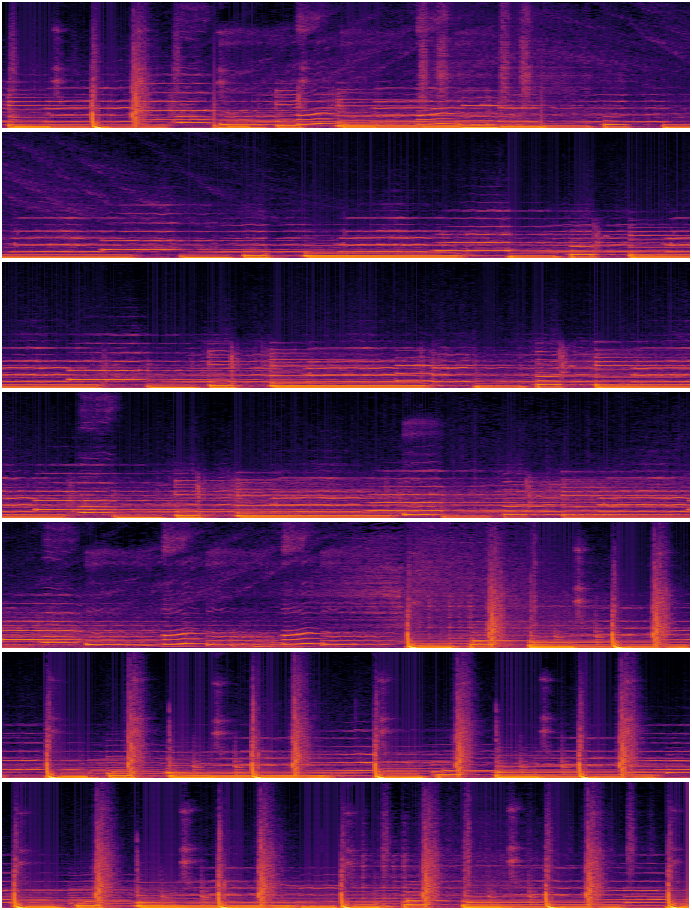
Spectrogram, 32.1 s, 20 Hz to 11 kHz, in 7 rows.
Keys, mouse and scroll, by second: 7.2 ctrl+click, 13.5 double click, 15.9 ctrl+click, 22.5 alt+shift+click, 23.6 alt+click, 27.2 double click, 30.5 ctrl+click.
